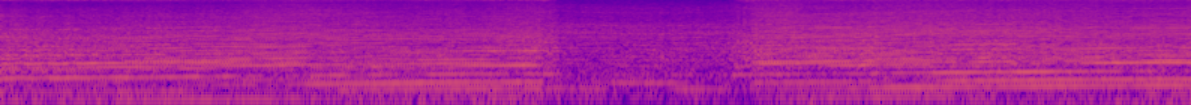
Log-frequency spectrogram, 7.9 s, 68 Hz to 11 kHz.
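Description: A simulated race car engine on the 7.2 km extended Nemuno Žiedas circuit in Lithuania, revving steadily with a sustained tonal drone, briefly dropping off as the car lifts, then pulling hard again, close and continuous.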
